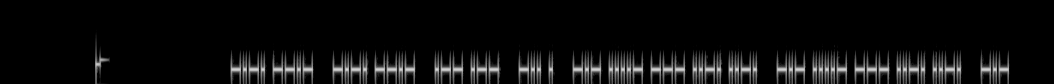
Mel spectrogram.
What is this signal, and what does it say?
Morse code, heard as a keyed tone, about 40 wpm, 700 Hz. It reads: CQ CQ WW DE K4OFF K4OFF K
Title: Common QSO Phrases Encore 40wpm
